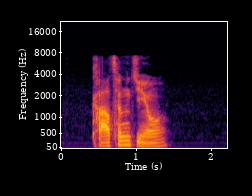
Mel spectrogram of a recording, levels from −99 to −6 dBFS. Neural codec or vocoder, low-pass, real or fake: none; 7.2 kHz; real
